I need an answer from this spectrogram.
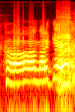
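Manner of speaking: loud, high comic wail; mock dread. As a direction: cry out in hammed-up despair, breaking into laughter. Retells dread as it recurs.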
